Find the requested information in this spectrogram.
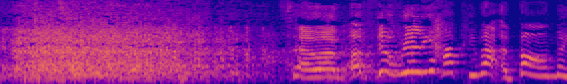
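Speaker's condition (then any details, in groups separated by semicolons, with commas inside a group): Cerebral palsy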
